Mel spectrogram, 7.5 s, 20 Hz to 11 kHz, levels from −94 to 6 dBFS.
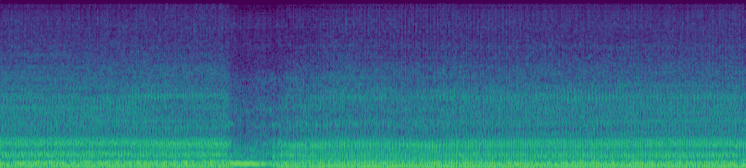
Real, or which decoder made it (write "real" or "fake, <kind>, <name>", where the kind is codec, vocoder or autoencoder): fake, vocoder, WaveNeXt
